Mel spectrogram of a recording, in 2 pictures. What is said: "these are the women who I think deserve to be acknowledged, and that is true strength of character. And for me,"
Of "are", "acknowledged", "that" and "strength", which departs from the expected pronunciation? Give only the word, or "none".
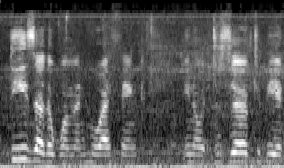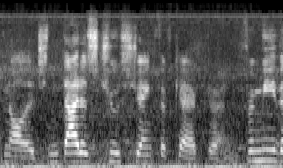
none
